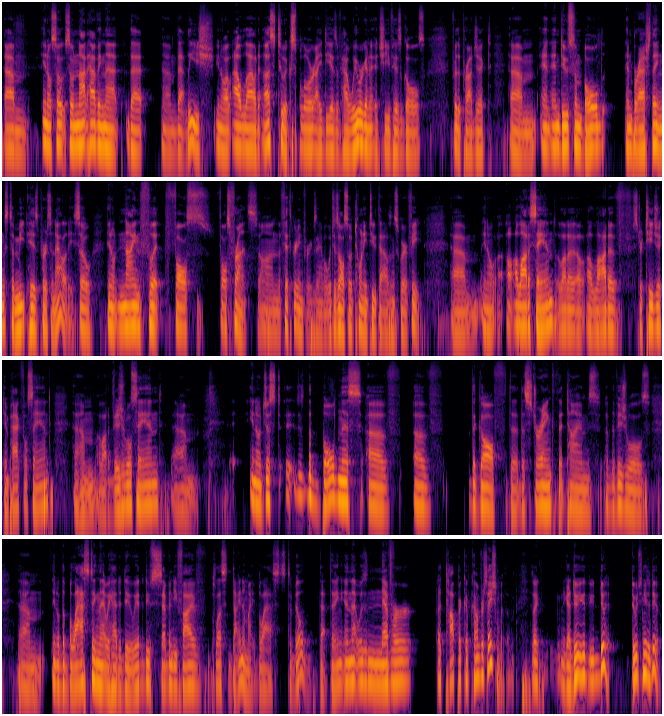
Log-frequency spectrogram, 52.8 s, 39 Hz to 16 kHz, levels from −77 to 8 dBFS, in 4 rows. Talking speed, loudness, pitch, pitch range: 180 wpm, -21 LUFS, 105 Hz, 95-115 Hz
